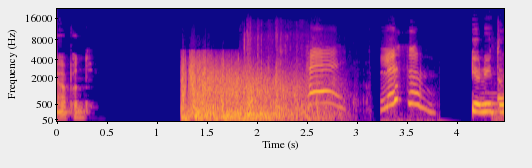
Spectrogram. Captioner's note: boom!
